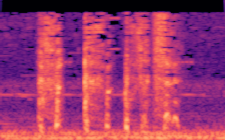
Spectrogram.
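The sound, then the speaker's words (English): A man breaks into a sudden fit of coughing, about four harsh bursts in quick succession, each followed by a short breath, with no talking. “At Belliblis's nod, one of the medics did something to the treatment wrap around the Imperial's upper arm, and as Han and Lando found places at the side of the bed, he coughed suddenly, and his eyes fluttered open.”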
